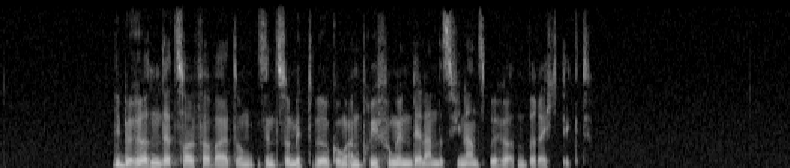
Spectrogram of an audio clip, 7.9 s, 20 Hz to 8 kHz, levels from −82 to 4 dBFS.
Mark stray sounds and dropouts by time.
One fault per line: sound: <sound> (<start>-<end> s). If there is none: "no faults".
no faults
